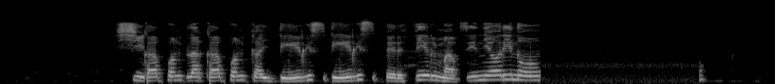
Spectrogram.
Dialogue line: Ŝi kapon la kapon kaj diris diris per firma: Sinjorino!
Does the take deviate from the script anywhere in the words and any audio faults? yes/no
no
